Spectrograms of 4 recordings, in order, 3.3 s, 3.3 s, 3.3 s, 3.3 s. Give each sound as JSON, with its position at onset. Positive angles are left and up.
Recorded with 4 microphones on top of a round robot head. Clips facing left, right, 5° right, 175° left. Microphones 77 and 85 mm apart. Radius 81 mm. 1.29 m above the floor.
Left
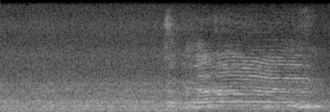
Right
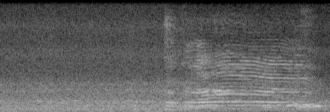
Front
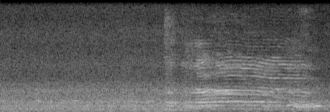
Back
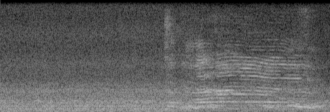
{"t": 1.6, "sound": "laughter", "azimuth_deg": -55, "distance_m": 8.5}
